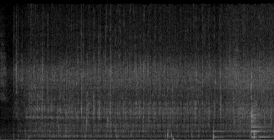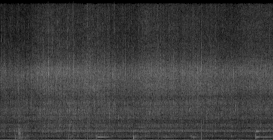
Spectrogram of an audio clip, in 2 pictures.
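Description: Chopped tomatoes sizzling in hot oil with fried onions in an aluminium pot, stirred with a wooden spoon that knocks against the pot a few times.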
